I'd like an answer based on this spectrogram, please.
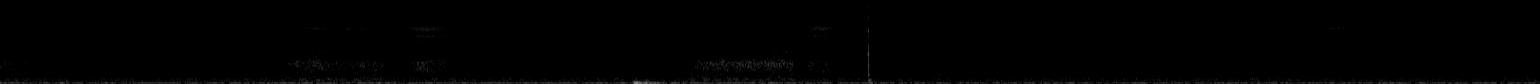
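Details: Pet dog snoring indoors in a quiet small room: soft breathy rasping snores, each a few tenths of a second long, returning at irregular intervals of roughly a second or two over a low steady hum, with one sharp knock partway through.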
